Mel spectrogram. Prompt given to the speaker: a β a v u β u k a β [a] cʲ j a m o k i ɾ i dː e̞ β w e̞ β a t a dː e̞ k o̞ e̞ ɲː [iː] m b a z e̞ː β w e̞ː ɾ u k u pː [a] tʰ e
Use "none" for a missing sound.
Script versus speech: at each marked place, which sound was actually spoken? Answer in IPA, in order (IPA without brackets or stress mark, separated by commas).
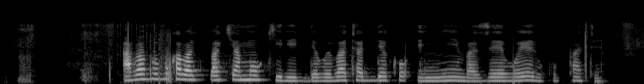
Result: a, iː, a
